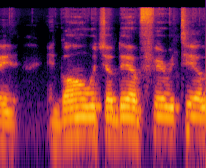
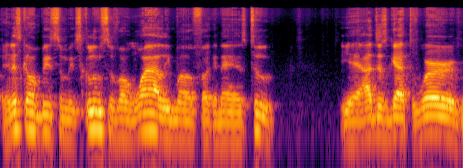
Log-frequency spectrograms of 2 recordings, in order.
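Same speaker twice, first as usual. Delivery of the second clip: ordinary talk, nothing marked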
